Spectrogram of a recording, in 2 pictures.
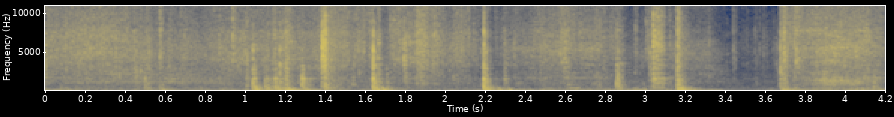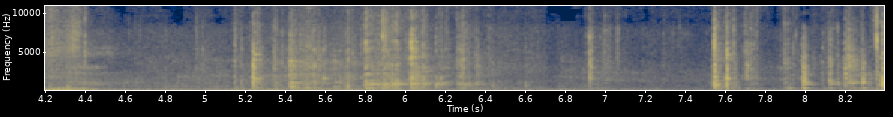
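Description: Bottles and cans clatter as they are dropped into a bin.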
